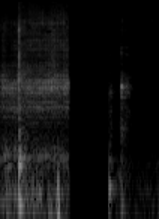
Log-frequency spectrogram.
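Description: A metal spoon mixing crumbly cottage cheese with semolina in a bowl, scraping and clicking against it. The sound cuts off dead about a second in, followed by a couple of light clicks.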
